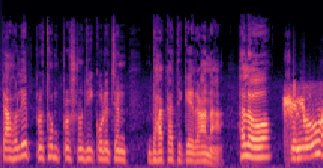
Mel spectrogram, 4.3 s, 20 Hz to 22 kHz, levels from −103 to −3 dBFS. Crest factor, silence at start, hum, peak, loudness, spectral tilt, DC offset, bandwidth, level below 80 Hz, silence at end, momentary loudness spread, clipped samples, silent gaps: 18 dB; 0 s; none; -6 dBFS; -23 LUFS; -5.5 dB/octave; under 0.1%; 14.5 kHz; -68 dBFS; 0 s; 14 LU; under 0.1%; none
